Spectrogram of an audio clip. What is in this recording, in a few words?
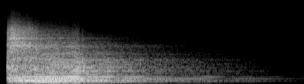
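Shawzin Pentatonic Minor Chord E; Music; Warframe; Narmer Shawzin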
